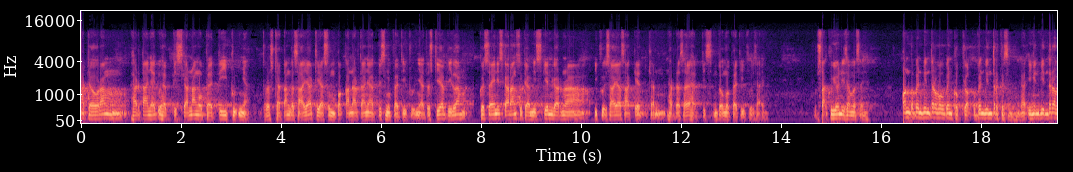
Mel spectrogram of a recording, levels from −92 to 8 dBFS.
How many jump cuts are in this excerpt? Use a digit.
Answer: 3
